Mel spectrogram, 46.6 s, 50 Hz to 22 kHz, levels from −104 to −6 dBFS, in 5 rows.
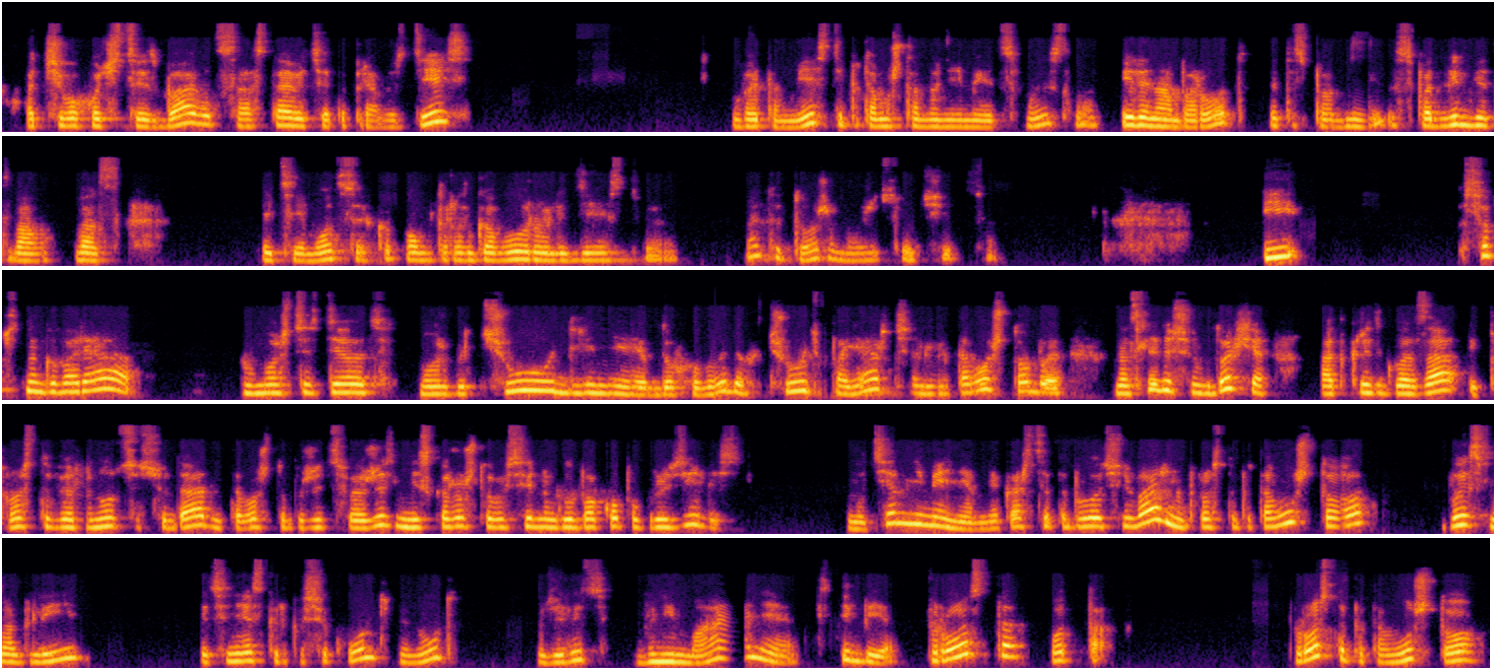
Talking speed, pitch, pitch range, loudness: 130 wpm, 205 Hz, 185-240 Hz, -20 LUFS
